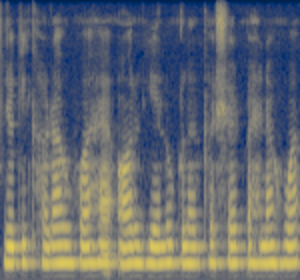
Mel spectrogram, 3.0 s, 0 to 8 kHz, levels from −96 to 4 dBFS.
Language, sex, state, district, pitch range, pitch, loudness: Hindi, male, Chhattisgarh, Raipur, 185-190 Hz, 185 Hz, -14 LUFS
